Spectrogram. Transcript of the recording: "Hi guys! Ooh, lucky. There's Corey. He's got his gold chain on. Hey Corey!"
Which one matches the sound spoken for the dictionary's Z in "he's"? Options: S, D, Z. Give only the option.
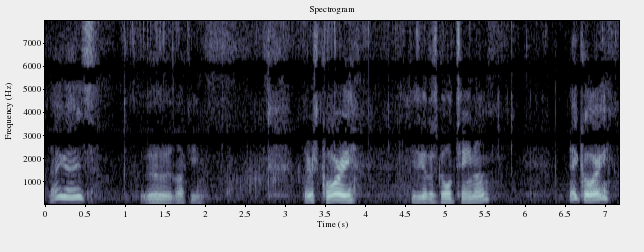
Z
